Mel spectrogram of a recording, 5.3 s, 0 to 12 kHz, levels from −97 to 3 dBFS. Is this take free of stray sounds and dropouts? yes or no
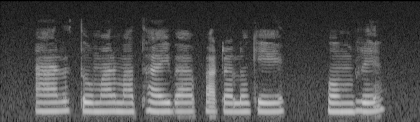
yes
